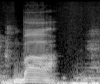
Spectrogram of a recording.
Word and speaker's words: ب: বায়ের উচ্চারণ কোনো টান ছাড়া স্বাভাবিক এক আলিফ হবে, যেমন বা। আমি আবার উচ্চারণ করছি বা।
